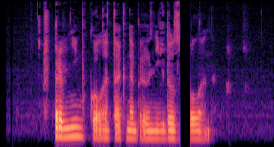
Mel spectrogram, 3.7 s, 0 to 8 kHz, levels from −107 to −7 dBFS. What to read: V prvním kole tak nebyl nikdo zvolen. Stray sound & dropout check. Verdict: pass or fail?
fail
